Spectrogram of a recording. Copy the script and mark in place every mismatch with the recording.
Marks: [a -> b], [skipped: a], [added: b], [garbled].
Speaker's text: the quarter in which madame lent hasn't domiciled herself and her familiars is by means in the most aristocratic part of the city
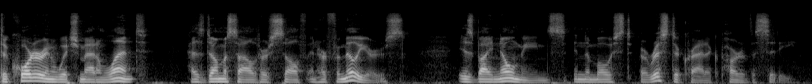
the quarter in which madame lent [hasn't -> has] domiciled herself and her familiars is by [added: no] means in the most aristocratic part of the city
